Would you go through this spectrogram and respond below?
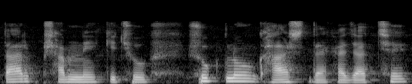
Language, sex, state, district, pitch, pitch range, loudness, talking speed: Bengali, male, West Bengal, Cooch Behar, 115 Hz, 110-130 Hz, -19 LUFS, 100 wpm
